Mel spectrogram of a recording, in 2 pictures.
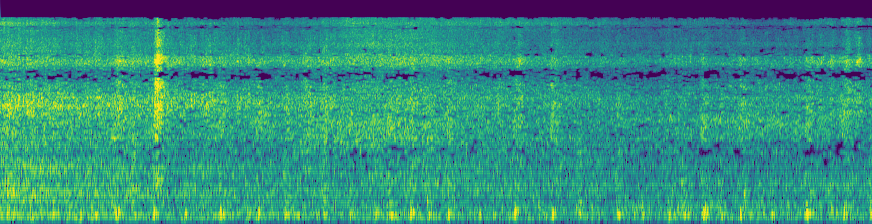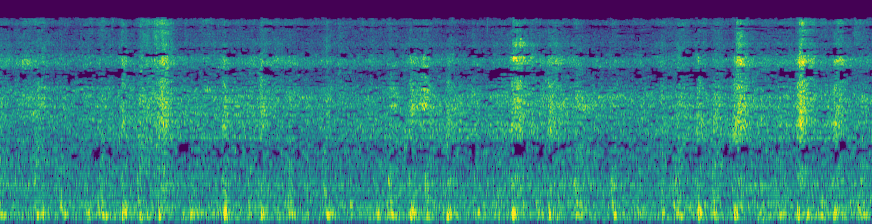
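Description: Passenger coaches of a Bangladesh Railway express train rolling past close by: a steady rumble of steel wheels on rail, broken by repeated clickety-clack as the wheels cross rail joints.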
